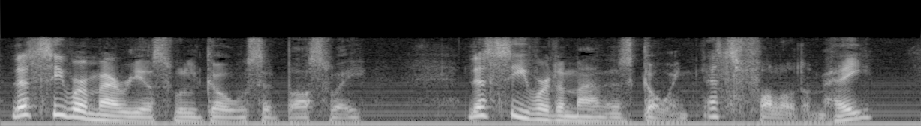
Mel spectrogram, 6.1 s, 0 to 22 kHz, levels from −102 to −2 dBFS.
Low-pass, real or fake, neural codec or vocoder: 7.2 kHz; real; none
